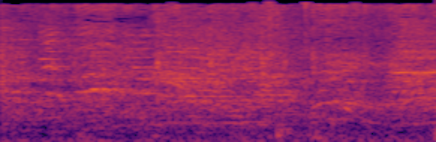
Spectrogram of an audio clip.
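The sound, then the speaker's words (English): A large indoor crowd of Peabody fans at a basketball game against Danvers roars steadily, voices blending into a continuous, echoing wash of chanting and cheering with a faint ball bounce now and then, sustained at even volume throughout. “Chant here by the Peabody fans here tonight.”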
